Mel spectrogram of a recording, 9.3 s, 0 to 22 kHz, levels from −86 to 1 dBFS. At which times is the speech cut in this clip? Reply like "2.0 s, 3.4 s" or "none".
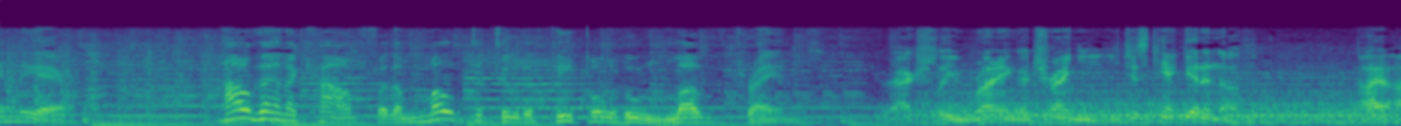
2.0 s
